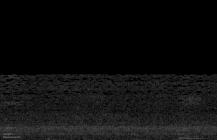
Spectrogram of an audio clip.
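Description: A toddler's brief high-pitched vocal squeaks: one right at the start and another near the end, faint over quiet room tone.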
